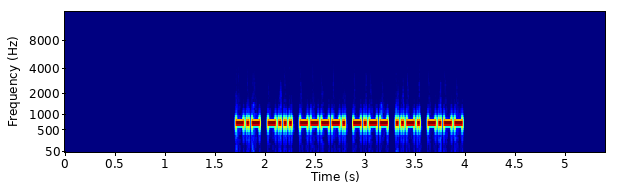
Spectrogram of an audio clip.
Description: Morse code, heard as a keyed tone, about 46 wpm, 700 Hz. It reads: KB9YFY
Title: USA Call Signs - 6 Characters - Repeated 3x - 45wpm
